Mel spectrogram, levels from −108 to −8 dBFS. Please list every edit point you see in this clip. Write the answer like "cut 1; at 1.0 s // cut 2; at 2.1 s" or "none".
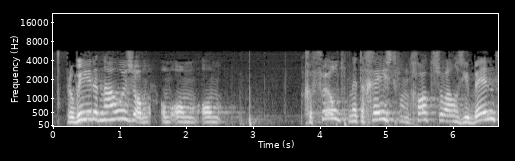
cut 1; at 1.5 s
